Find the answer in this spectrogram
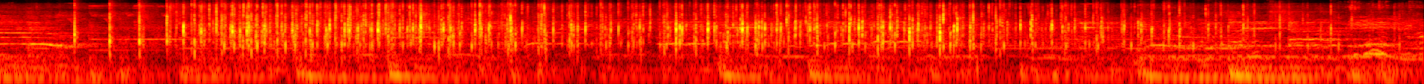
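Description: A group of children clapping, a dense, uneven patter of hand claps that starts about a second and a half in and dies away a couple of seconds before the end, with a song playing faintly before and after it.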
